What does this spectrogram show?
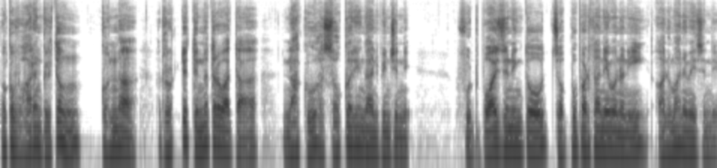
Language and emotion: Telugu, fearful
